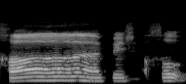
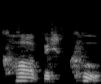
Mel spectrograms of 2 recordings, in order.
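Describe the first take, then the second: First: The kh is a rough friction from the throat. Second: The kh is a light, aspirated Bengali k. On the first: The speaker calls it right. "উচ্চারণ হবে" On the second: The speaker calls it wrong. "বাংলার মতো যাতে না হয়"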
